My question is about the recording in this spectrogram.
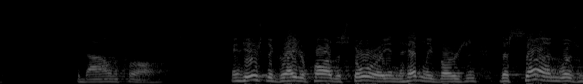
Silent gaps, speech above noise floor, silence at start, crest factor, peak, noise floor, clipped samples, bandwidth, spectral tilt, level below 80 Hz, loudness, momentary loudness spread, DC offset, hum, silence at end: none; 41 dB; 0.75 s; 10 dB; -36 dBFS; -85 dBFS; under 0.1%; 7.6 kHz; -6.5 dB/octave; -78 dBFS; -45 LUFS; 11 LU; under 0.1%; none; 0 s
